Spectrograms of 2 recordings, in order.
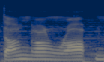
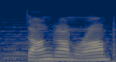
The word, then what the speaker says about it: Danganronpa: kind of the reason I didn't really like dangan Robin either Danganronpa I keep saying it wrong I don't like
